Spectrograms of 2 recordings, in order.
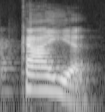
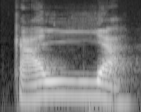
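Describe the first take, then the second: First: The middle sound is an 'ee' glide. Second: The middle sound is a palatal 'lh'.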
